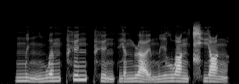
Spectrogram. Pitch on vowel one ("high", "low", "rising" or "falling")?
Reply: low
